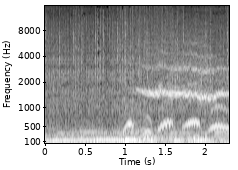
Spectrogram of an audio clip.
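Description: A cartoon pickup truck engine hums low and steady as the vehicle drives up. A higher whine joins it, along with a few wobbling, chirping revs.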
